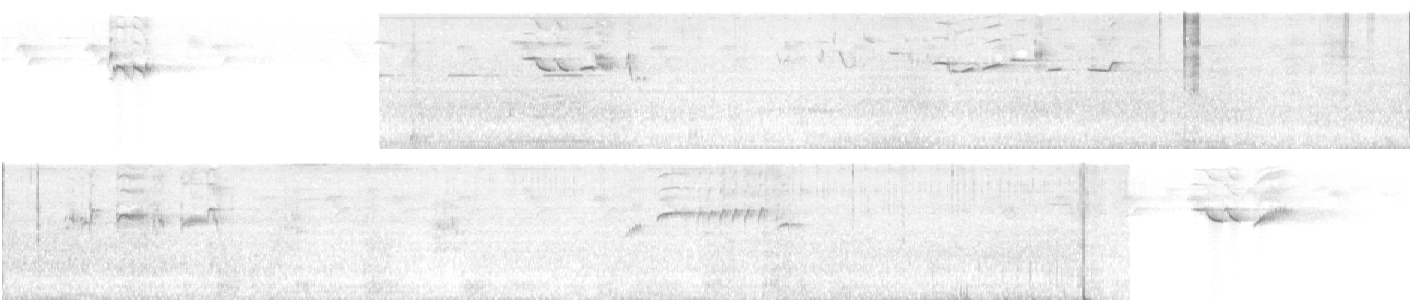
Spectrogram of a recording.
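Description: A short bird call, then birds chirping every few seconds over a low outdoor rumble with a few clicks. A sharp knock comes near the end, and then one more short bird call.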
